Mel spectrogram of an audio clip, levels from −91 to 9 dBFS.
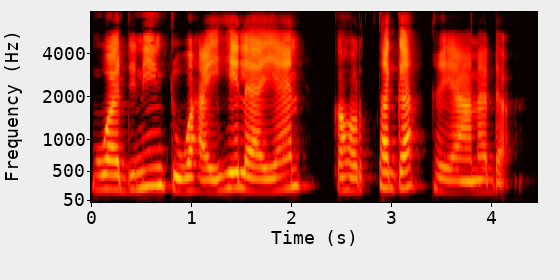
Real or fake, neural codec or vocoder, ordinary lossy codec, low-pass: real; none; none; none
